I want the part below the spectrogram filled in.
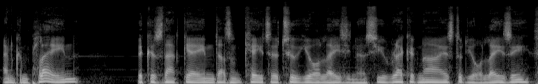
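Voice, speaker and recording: A man's voice: deep voice, moderate pace, a little mellow, soft background music. A man giving rambling, opinionated livestream commentary as he reads and answers chat. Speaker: streamer.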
